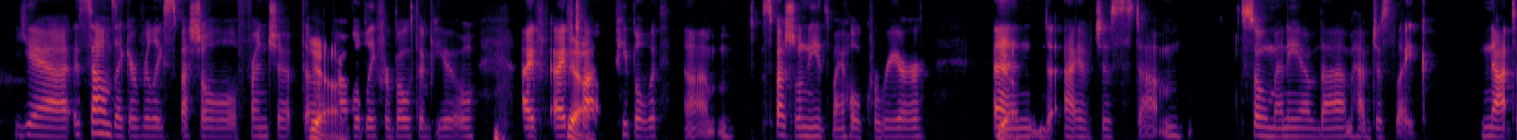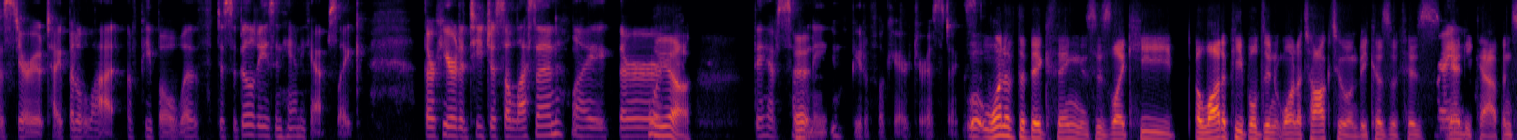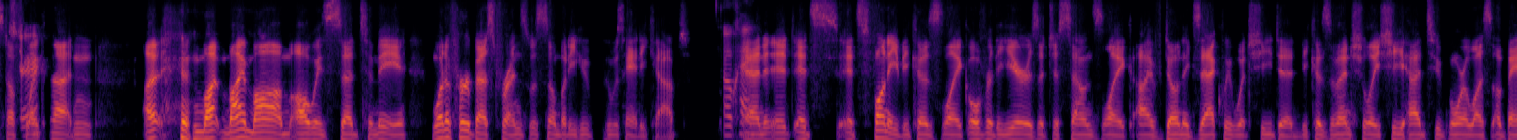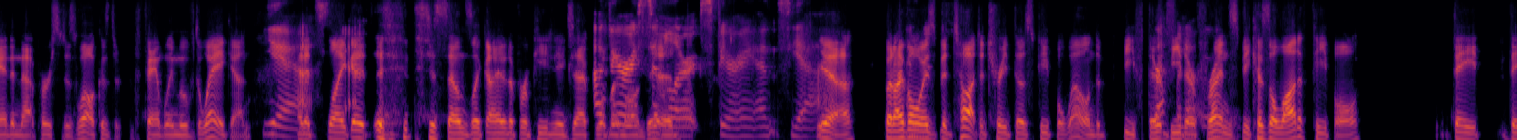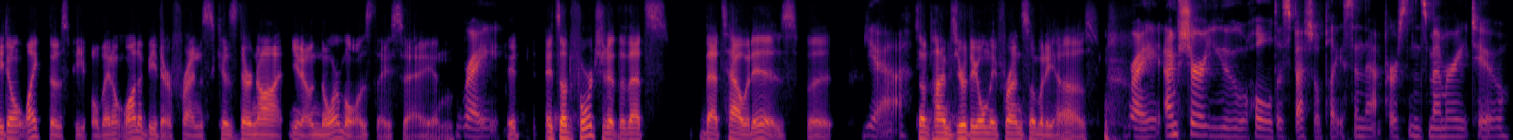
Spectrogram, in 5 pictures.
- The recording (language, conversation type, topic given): English, unstructured, What lost friendship do you sometimes think about?
- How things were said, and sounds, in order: chuckle; chuckle; laughing while speaking: "it it"; chuckle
